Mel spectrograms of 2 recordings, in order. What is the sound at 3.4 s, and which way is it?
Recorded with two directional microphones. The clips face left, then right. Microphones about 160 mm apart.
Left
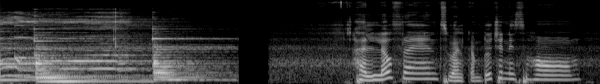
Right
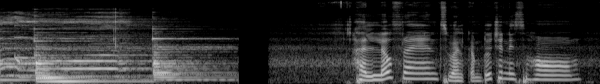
Speech, 70° right (ahead or behind).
